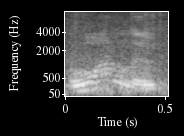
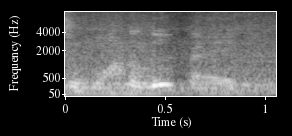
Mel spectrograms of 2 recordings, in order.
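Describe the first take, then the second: First: The name is said with an English-style pronunciation. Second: The name is said with Spanish pronunciation. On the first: This is how locals in the city say it. "then why do we call it" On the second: This is how Spanish speakers say it. "if you speak Spanish or habla español, you probably pronounce this as"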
